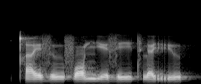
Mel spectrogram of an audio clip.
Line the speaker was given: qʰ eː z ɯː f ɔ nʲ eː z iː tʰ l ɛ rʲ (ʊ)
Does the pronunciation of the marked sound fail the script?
yes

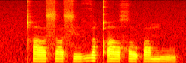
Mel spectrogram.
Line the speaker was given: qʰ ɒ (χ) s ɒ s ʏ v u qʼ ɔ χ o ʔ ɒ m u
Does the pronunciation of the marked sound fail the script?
yes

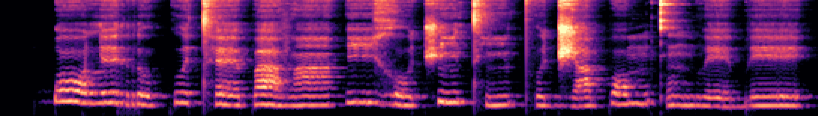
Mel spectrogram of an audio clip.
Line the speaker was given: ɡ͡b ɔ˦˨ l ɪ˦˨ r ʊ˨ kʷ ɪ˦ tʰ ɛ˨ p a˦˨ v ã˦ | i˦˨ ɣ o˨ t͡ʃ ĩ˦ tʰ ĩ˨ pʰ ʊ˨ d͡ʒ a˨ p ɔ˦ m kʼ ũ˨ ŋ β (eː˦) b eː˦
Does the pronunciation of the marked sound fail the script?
yes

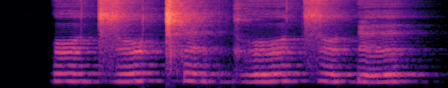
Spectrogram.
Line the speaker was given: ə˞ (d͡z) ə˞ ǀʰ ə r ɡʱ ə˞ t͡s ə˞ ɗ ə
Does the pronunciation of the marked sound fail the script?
no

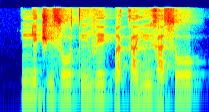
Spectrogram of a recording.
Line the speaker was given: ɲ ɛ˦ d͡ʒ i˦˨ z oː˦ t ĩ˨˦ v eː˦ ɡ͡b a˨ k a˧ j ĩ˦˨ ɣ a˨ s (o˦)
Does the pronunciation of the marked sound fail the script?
yes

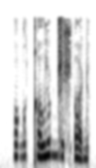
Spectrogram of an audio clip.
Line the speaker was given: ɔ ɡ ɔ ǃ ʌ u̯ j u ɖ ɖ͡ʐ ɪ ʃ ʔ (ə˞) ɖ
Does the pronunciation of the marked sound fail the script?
yes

